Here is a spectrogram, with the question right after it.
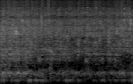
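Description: A hot water tap runs in a steady, even hiss of flowing water, close and fairly quiet, with no voices.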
